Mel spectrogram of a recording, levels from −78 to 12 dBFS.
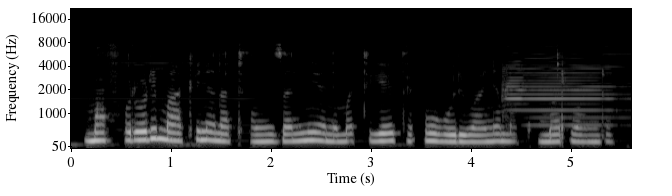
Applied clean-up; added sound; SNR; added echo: classical method spectral subtraction.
